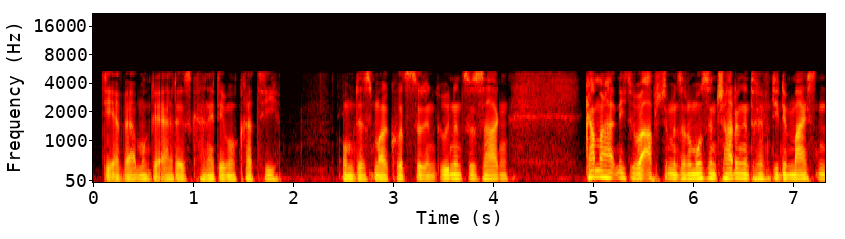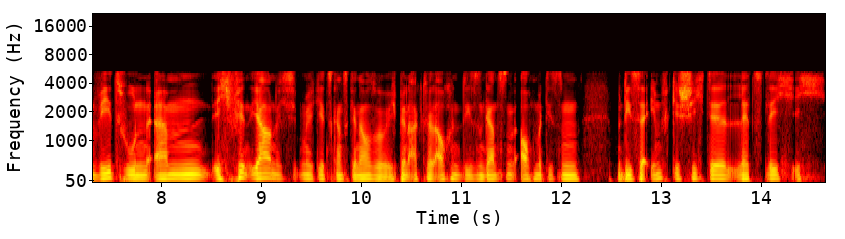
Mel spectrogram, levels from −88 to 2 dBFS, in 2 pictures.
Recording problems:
high frequencies cut off; noticeable; nothing above 5 kHz

